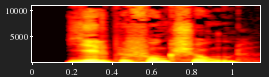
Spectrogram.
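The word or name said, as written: hjælpefunktion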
